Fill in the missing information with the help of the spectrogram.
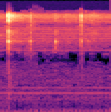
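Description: A fuse-type component with two terminals, pulled from a cooling-fan circuit and showing no continuity, is tapped and gives off faint, bright ticking clicks. There are a few light hits, with the loudest at the start. The rattle means something has come loose inside the component, so it is faulty.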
